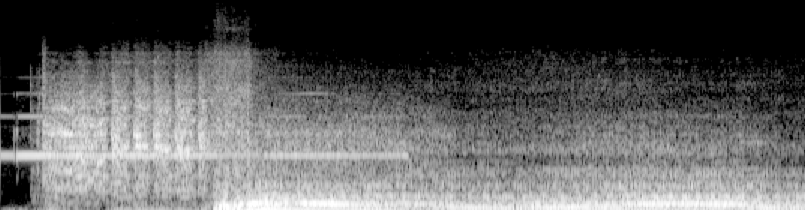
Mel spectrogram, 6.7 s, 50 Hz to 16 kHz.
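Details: Cold start of a 1998 Dodge Ram 2500 V10 4WD with 154,000 miles: it cranks briefly, catches quickly and settles into a deep, even idle with no knocks or misses. Normal healthy cold start.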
